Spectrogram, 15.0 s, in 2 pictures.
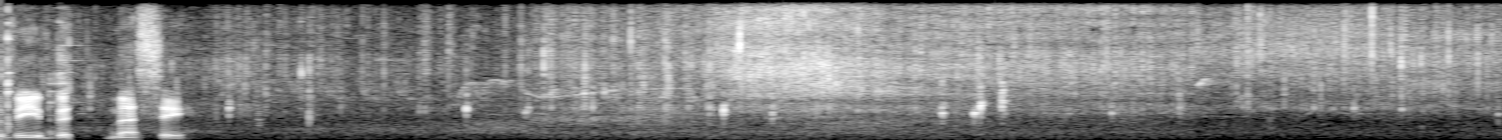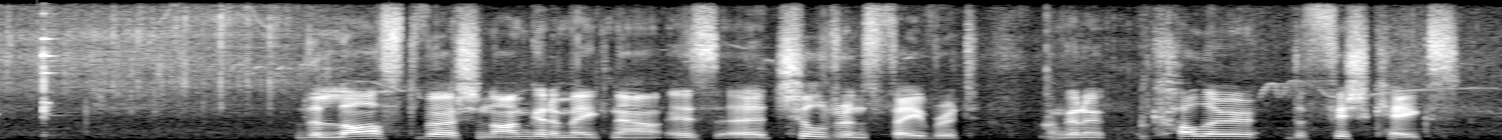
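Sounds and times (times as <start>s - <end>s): fish cakes sizzling in oil: 1.2s - 9.0s.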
